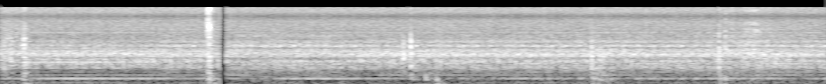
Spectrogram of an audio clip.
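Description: Steady background hum and hiss, with a single short click about a second in.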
